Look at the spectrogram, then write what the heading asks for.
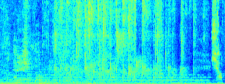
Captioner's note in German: Applaus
